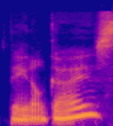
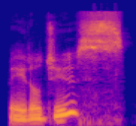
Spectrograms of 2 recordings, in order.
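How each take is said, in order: First: Betelgeuse said as BAY-tel-guys; alternative pronunciation. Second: Betelgeuse said as BEETLE-juice; first pronunciation variant. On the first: Teacher offering another way to name the star, Betelgeuse said "baytel-guys". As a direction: end Betelgeuse with a hard g, like "guys". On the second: Teacher naming a circled star, Betelgeuse said "beetle-juice". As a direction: end Betelgeuse in a soft j, like "juice". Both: Shown as a demonstration. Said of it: "heard it pronounced multiple ways".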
